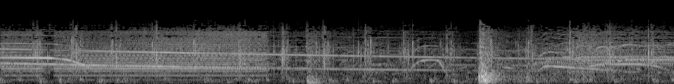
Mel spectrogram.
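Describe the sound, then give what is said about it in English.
A firework boom at a high school football game: one sharp thump cuts through crowd noise, cheering and sustained horn-like tones late in the game. “And the fireworks are going off here in West Alex.”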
